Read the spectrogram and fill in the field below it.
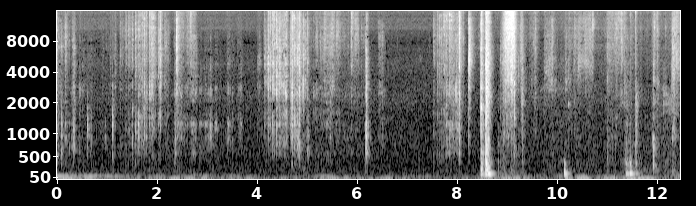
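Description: Scissors cutting paper for an autumn art journal page, quiet scattered snips and rustles with a few sharper close cuts near the middle, heard alone.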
